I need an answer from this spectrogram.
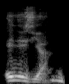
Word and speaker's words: Enesia: Jérémy Pilves, vous êtes responsable pédagogique chez Enesia, c'est ça? C'est comme ça qu'on prononce?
